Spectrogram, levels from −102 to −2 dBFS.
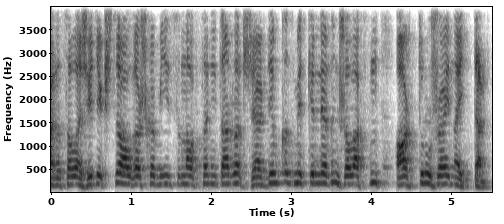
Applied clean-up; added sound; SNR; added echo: neural mask model DeepFilterNet 3.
